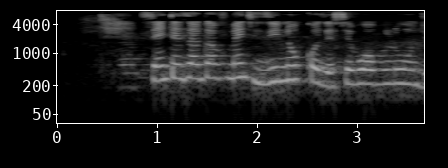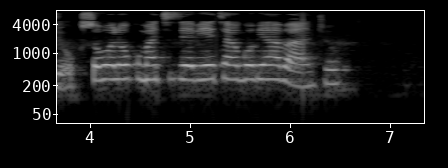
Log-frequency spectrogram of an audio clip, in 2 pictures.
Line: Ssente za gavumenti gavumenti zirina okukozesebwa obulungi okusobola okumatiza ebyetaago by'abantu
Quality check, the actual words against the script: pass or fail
fail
